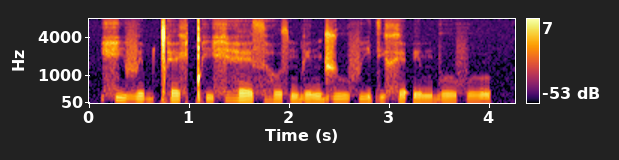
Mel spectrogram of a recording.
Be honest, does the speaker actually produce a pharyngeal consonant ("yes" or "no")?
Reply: no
